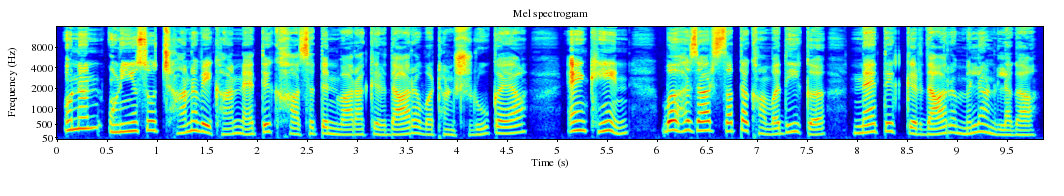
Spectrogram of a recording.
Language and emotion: Sindhi, neutral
